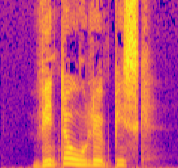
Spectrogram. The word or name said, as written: vinterolympisk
